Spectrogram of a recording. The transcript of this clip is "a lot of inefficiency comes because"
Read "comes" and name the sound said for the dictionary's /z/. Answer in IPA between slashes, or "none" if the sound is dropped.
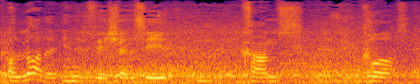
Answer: /s/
